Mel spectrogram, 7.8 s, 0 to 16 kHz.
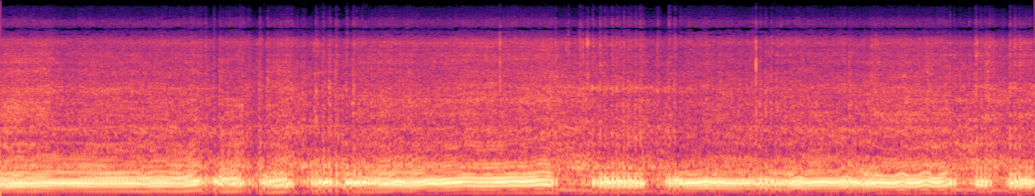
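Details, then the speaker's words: Sherco two-stroke with Smartcarb SC2, second gear up small trail hills: crisp buzz rising and falling with throttle, no misfire or bog, sounds less powerful but pulls better, rider thinks from more low-rpm power; normal acceleration. "So just up those little hills, second gear. The bike just has more pull. It doesn't sound quite as powerful, but it just pulls better."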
